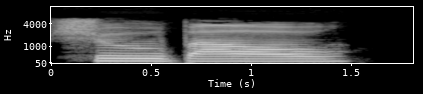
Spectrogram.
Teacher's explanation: uses high level tones on both u and a and is pronounced as shūbāo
